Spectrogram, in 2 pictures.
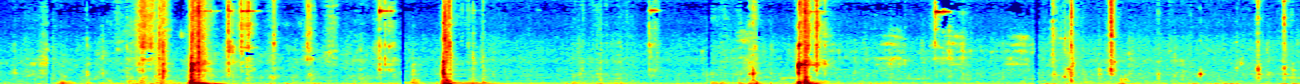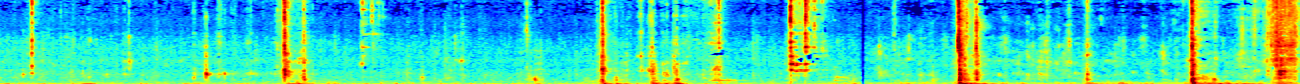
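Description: Scattered metallic clinks and knocks from hands handling parts and fittings around a refrigerator compressor, about a dozen at irregular intervals, the loudest about two seconds in.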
